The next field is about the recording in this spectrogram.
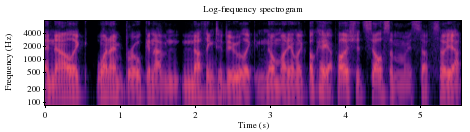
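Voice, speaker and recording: With a New York accent, a man speaks at a very fast pace with ordinary pitch variation against a quiet background. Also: medium pitch for a man, hardly any pauses. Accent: New York American. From New York City. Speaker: language teacher. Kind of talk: casual chat.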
